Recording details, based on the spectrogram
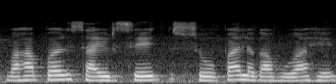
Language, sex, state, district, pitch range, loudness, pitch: Hindi, female, Punjab, Fazilka, 180-200 Hz, -13 LUFS, 190 Hz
